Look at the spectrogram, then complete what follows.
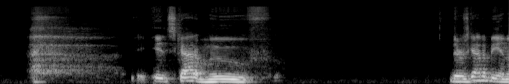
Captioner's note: sighs and gasps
